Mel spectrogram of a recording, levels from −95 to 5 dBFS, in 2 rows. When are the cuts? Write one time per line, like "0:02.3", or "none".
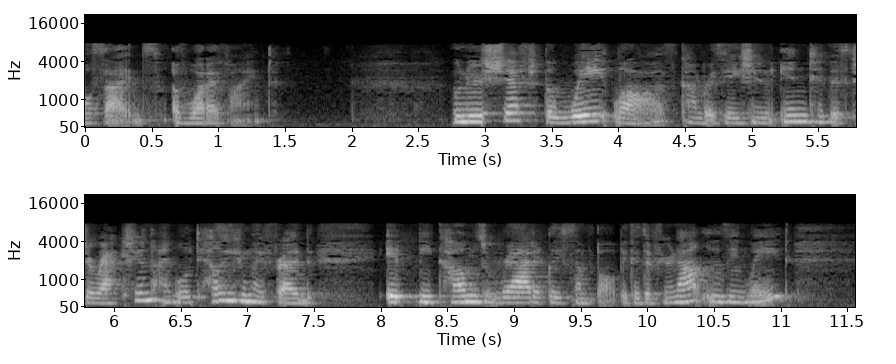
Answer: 0:03.0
